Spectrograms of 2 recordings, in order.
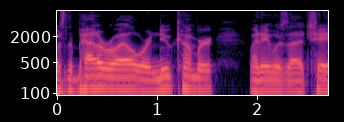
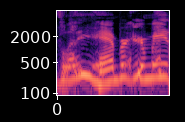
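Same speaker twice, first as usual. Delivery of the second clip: put-on tearful crying voice, higher and louder; 12 semitones higher, 5 dB louder than usual. Retelling his mom's reaction to a harsh review: imitating someone crying. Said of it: "She's, like, crying".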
